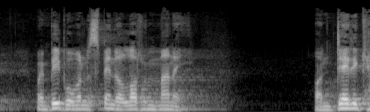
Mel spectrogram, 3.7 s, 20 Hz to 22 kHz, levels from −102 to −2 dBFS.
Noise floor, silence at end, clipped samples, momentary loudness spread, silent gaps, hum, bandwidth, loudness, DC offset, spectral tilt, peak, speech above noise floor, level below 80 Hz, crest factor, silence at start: -84 dBFS; 0 s; under 0.1%; 15 LU; none; none; 15.5 kHz; -28 LUFS; under 0.1%; -5.5 dB/octave; -8 dBFS; 57 dB; -72 dBFS; 22 dB; 0.35 s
